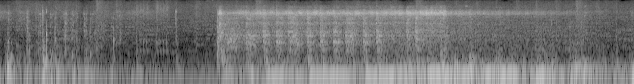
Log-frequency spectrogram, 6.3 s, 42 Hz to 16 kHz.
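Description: A 1994 Ford Ranger with a replaced ignition switch cranks and then catches, a rapid starter churn followed by the engine running rough and loud up close, with no talking.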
